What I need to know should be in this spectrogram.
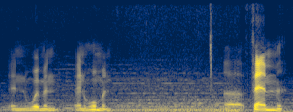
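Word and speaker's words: femme: women and women uh fem can be can mean women as well as woman it's just it's pronounced the same the plural and the and the singular because that's how french works lovely language but that's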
